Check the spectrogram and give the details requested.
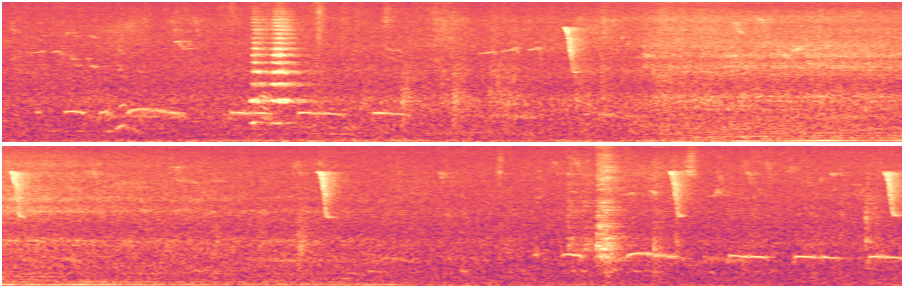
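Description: Birds calling: short, sharp high chirps that sweep steeply downward, about five spread over the stretch, with a wavering lower call near the start and end. A low rumble swells through the middle.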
